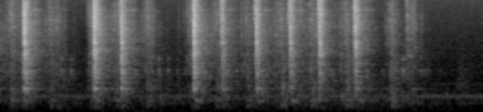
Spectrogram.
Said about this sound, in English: Again with the typewriter? Always with the typewriter.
